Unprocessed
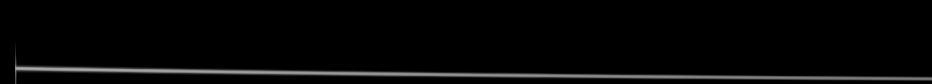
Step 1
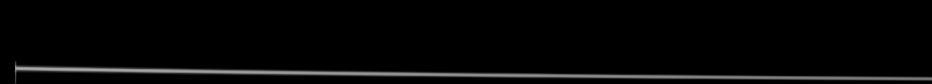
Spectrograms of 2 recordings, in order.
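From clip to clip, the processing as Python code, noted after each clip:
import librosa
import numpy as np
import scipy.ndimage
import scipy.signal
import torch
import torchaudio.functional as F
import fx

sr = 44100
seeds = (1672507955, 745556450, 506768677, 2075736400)

y = fx.spec_gate(x, sr, threshold_db=-25, keep='strong')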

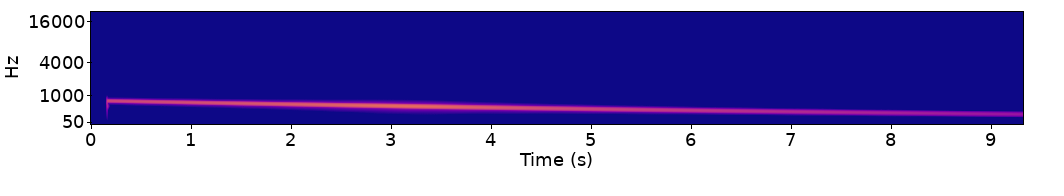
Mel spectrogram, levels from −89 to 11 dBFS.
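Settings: y = fx.vowel_filter(x, sr, vowel='e')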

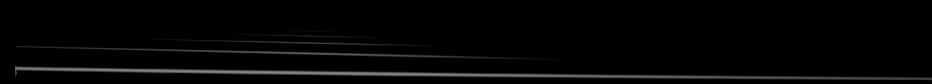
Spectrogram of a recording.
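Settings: y = 10.0 ** (-39.5 / 20.0) * np.tanh(x / 10.0 ** (-39.5 / 20.0))
y = y * librosa.db_to_amplitude(4.0)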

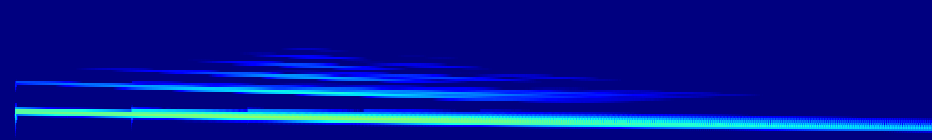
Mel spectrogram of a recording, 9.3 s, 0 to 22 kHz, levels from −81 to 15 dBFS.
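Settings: y = fx.echo_feedback(x, sr, ms=1161, feedback_pct=33, wet_db=-10)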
